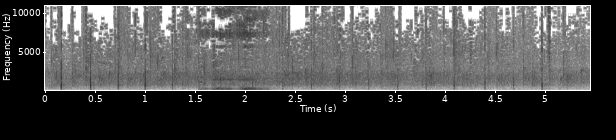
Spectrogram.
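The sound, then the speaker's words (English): Audience applause welcoming newcomers at a morning church-style gathering, made of many steady, crisp hand claps that hold an even level from start to finish. “And hey, let's give it up for our new people this morning.”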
